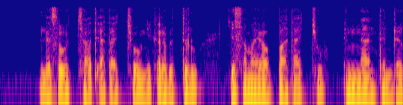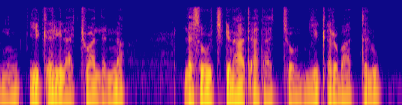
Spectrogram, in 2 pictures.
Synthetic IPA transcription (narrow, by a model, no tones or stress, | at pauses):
ləsəwo̞t͡ʃːhat̪ʼja̰t̪ʰat͡ʃːɛwnjɪkʼɨɾbɨt̪ːɨlu | jɛsəmajiwabːat̪ʰat͡ʃːɛh | ʔɨnːant̪ʰənd̪əɡmo̞jɪkʼɨɾjɪlat͡ʃːɛhalːɨnːa | ləsəwo̞t͡ʃːɡɨnhat̪ʼja̰t̪ʰat͡ʃːɛwnjɪkʼɨɾbat̪ːɨlu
